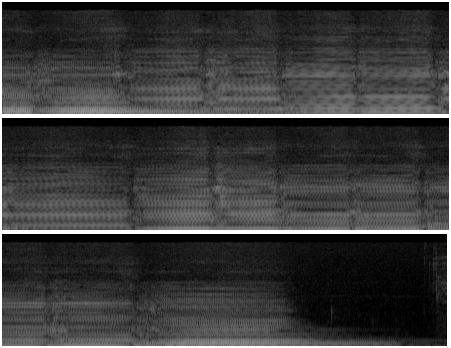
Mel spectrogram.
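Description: Double bass bowed arco in first position, playing a slow series of sustained notes that change about every second, using open strings and the first and fourth fingers (the first finger pattern). The last note is held longest and fades out shortly before the end.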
